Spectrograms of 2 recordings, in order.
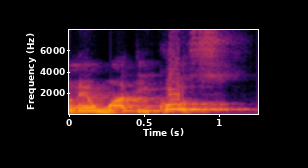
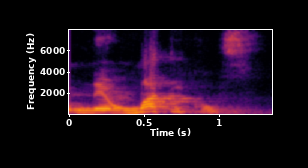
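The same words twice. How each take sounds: First: "neumáticos" said as neu-ma-ti-CÓS; stress on last syllable. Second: Said in the usual way. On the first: Shown as a demonstration. Preacher correcting a Greek word, "neumáticos" stressed on the final -cós. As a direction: put the accent of "neumáticos" on the final O. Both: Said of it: "con tilde en la O".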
